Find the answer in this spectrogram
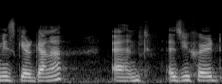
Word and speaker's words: Gergana: Joe already introduced me but my name is Gary gana and as you heard it's a difficult name to pronounce so I usually go by if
